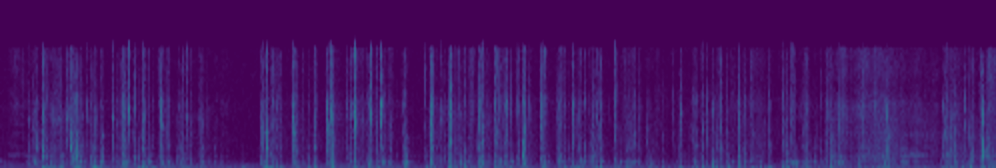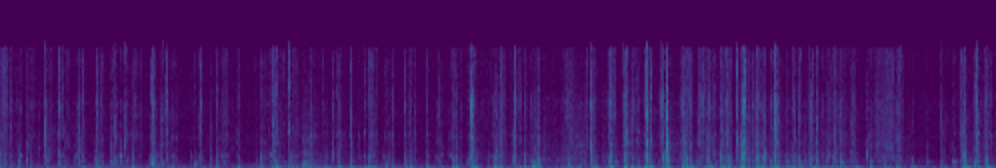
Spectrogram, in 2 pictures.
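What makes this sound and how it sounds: Fingertips type and tap on the black plastic keys of a silver laptop keyboard while the laptop is held in both hands. A steady, dense stream of quick, dry clicks and taps runs throughout, with a soft low thud under each keystroke and brief bright edges. Each tap dies away almost instantly.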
